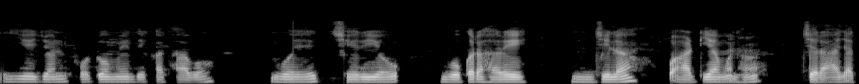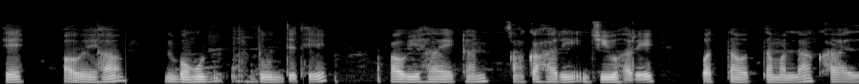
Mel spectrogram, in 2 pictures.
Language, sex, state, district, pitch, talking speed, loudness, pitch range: Chhattisgarhi, male, Chhattisgarh, Rajnandgaon, 115 Hz, 125 wpm, -20 LUFS, 115-120 Hz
